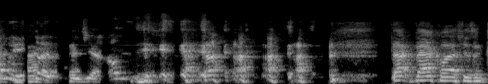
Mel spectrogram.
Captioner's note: laughing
